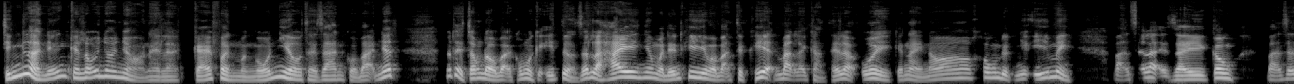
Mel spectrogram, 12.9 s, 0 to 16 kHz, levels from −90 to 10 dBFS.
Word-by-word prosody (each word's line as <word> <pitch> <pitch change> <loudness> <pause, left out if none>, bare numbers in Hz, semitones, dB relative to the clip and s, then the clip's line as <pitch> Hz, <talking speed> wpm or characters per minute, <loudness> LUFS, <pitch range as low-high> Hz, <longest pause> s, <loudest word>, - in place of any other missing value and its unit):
chính 230 - +4
là 310 - +9
những 170 - -1
cái 185 -5 0
lỗi 195 +5 +1
nho 240 -1 0
nhỏ 170 - -3
này 115 +2 -9
là 115 0 -8
cái 125 +5 +1
phần 140 -5 +1
mà 115 - -7
ngốn 120 - -2
nhiều 170 -11 +3
thời 130 -3 -6
gian 135 +2 -4
của - - -7
bạn 130 +8 -4
nhất. 260 +4 +1 0.5
Có 250 - -5
thể 260 - +1
trong 175 +1 0
đầu - - +5
bạn - - 0
có 150 - -7
một 170 - 0
cái - - -10
ý 135 - -5
tưởng 170 - 0
rất 175 - 0
là 185 - +5
hay, 210 +5 +7
nhưng 195 -3 -3
mà 135 - 0
đến 145 +5 0
khi 195 -2 +1
mà 145 - +1
bạn - - -4
thực 145 - -7
hiện, 185 -6 +3
bạn 165 - 0
lại 135 0 -9
cảm 100 -8 -13
thấy - - -3
là, - - -1
ôi, 155 -5 0
cái 130 - -9
này 140 -7 -5
nó 165 +9 -4
không 195 -1 -2
được 160 - -1
như 160 +2 -6
ý 165 +6 -1
mình. 205 - -1 0.4
Bạn - - -11
sẽ - - -6
lại - - -1
dày 135 +2 +1
công, 185 -1 +4 0.4
bạn 130 -1 -9
sẽ 160 - -3
160 Hz, 285 wpm, -21 LUFS, 135-195 Hz, 0.5 s, là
